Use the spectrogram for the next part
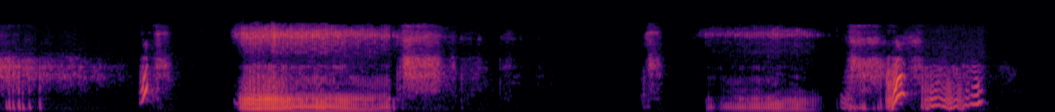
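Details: Dog asleep and snoring: long, rough, buzzing rattles drawn in with each breath, two main snores over a second long, separated by quiet pauses and short snorting puffs.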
